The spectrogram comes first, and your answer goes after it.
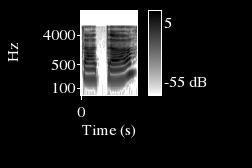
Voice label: "grandfather", Tamil consonants; JIPA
